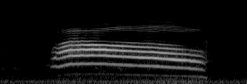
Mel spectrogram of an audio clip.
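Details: Angry ginger Siberian cat meowing when shown a hand indoors, a single long drawn-out harmonic meow of about one and a half seconds, steady then slightly falling at the end, over a faint low hum.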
